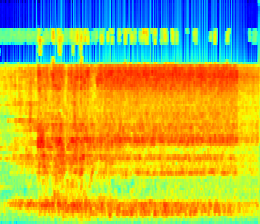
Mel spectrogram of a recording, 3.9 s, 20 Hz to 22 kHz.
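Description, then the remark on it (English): A toilet flushes after a 9-volt battery is dropped in, one sustained rushing whoosh of water, loud, lasting a few seconds before tapering off slightly at the end. “Will it flush?”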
